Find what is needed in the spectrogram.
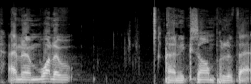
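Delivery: stuttering, stumbling, halting start, tripping over words. Telling listeners about birthday cake baking, stuttering over words. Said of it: "I'm stuttering over my words here".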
